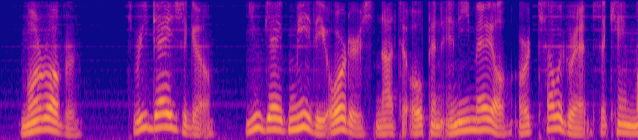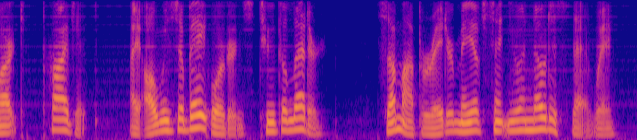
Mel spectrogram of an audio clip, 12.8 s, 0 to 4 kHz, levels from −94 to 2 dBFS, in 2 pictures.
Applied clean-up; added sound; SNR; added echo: neural separator model SepFormer DNS4.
